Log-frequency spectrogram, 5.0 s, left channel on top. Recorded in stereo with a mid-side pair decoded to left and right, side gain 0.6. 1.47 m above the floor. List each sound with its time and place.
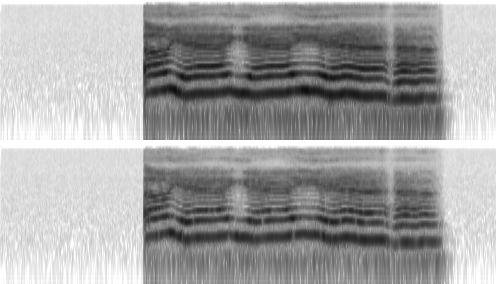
1.4 s singing: 35° left, 0.5 m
